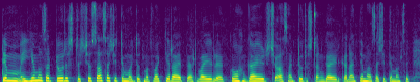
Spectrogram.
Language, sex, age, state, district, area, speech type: Kashmiri, female, 30-45, Jammu and Kashmir, Baramulla, rural, spontaneous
